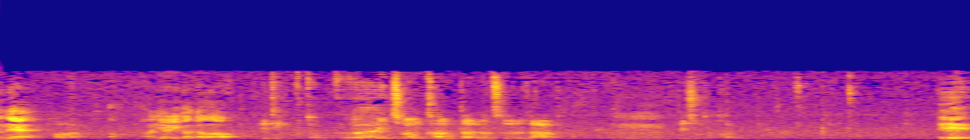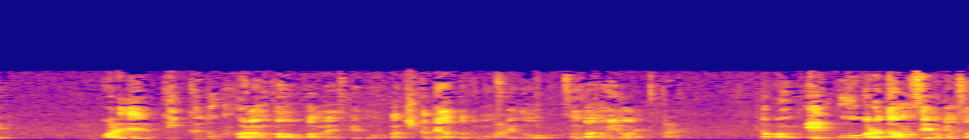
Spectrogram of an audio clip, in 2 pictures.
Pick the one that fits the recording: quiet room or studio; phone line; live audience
live audience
